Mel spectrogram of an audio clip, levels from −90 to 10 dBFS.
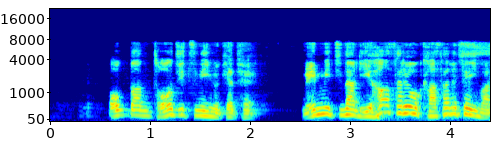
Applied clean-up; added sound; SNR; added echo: neural mask model DeepFilterNet 3.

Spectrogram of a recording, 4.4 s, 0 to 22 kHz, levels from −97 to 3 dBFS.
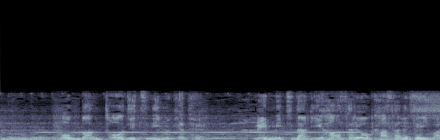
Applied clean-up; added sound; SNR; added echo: none; Screech / Glass; 10 dB; reverberation time 0.2 s.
